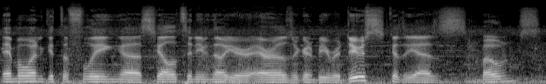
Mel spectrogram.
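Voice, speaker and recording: An American man streaming a game, giving excitable, profane play-by-play and chatting with viewers. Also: fairly low pitch, moderate pace, over music. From United States. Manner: excitable, profane, talks to chat. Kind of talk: casual gameplay commentary.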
